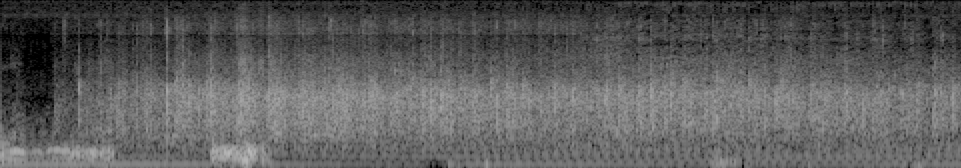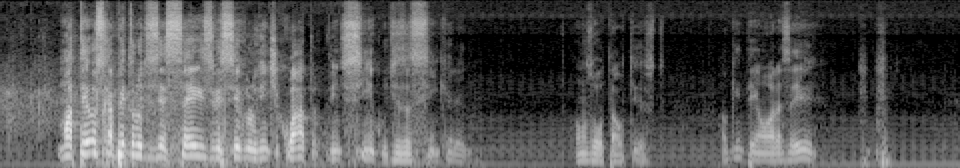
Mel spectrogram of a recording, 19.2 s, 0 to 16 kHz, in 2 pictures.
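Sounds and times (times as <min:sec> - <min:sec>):
church audience applauding: 0:00.5 - 0:12.3
speech: 0:10.2 - 0:14.4, 0:15.4 - 0:18.6.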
